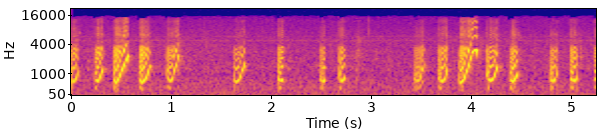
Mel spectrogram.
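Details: Guinea pig squeaking: short, sharp, upward-sweeping squeaks in quick bursts of two to four, with brief pauses between bursts, about twenty squeaks in five seconds, over a quiet background.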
